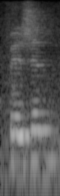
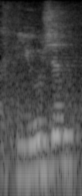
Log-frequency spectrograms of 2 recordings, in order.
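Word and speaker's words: fission: spell it and you you pronounce it as fion not Fusion two different terms two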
